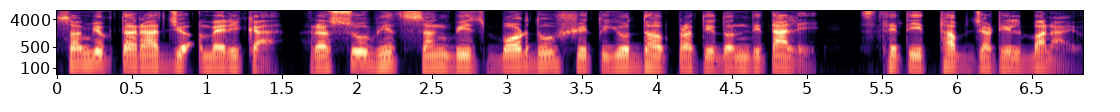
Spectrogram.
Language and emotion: Nepali, neutral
